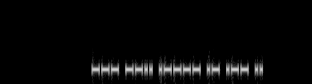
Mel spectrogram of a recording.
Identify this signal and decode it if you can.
Morse code, heard as a keyed tone, about 51 wpm, 700 Hz. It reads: OZ1AWI
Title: DXCC-100 Call Signs - 6 Characters - Repeated 3x - 50wpm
